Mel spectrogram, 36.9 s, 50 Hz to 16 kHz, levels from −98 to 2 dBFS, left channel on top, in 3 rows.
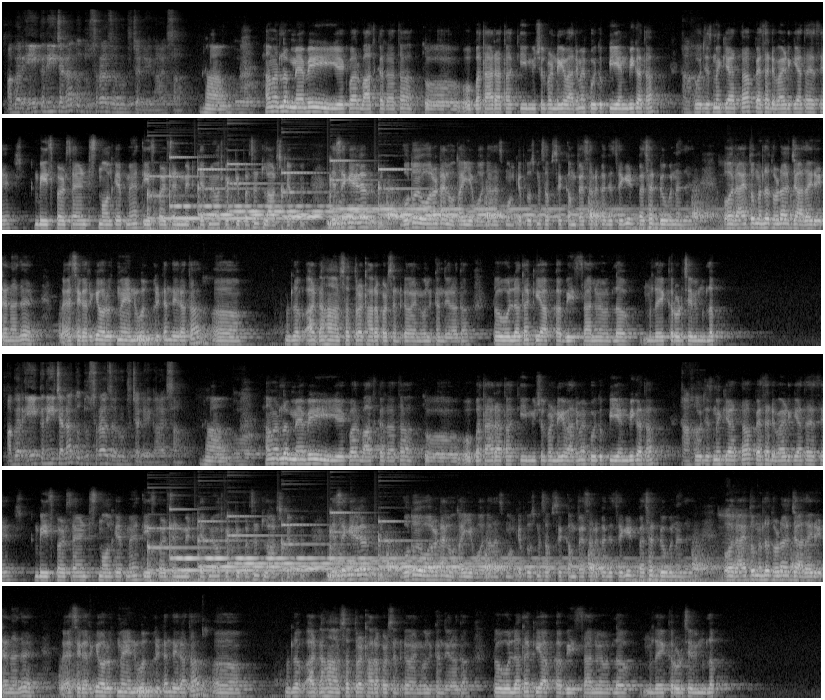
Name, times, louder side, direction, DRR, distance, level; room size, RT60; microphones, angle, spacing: voice 1, 0.1-2.7 3.5-3.7 10.2-10.5 17.3-17.7 23.0-23.6 27.6-27.7, right 2 dB, 75° right, 2 dB, 1.1 m, -43 dB
voice 2, 3.0-9.8 10.4-12.4 12.8-28.2 28.9-35.4, left 2 dB, 30° left, 8 dB, 0.6 m, -32 dB
sound 1, 14.4-24.5 25.5-25.9 26.6-27.6 29.4-29.5, left 1 dB, 15° left, 1.2 m, -31 dB
14.5 x 5.6 x 3.6 m, 1.2 s
head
